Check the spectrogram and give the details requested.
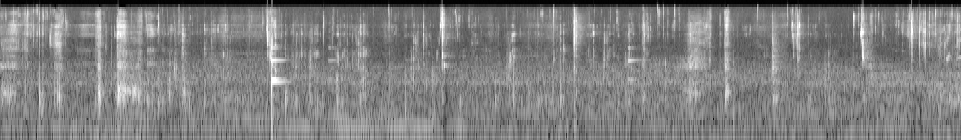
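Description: Grilled chicken being bitten and chewed close to the microphone, with many short wet clicks and smacks and some tearing of meat off the carcass by hand.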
